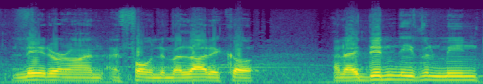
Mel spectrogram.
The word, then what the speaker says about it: melodica: a maraca let me tell you the Wright's pronunciation is melodica melodica and it's like a cousin I call it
